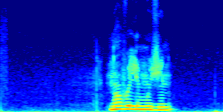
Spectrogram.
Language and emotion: Russian, neutral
